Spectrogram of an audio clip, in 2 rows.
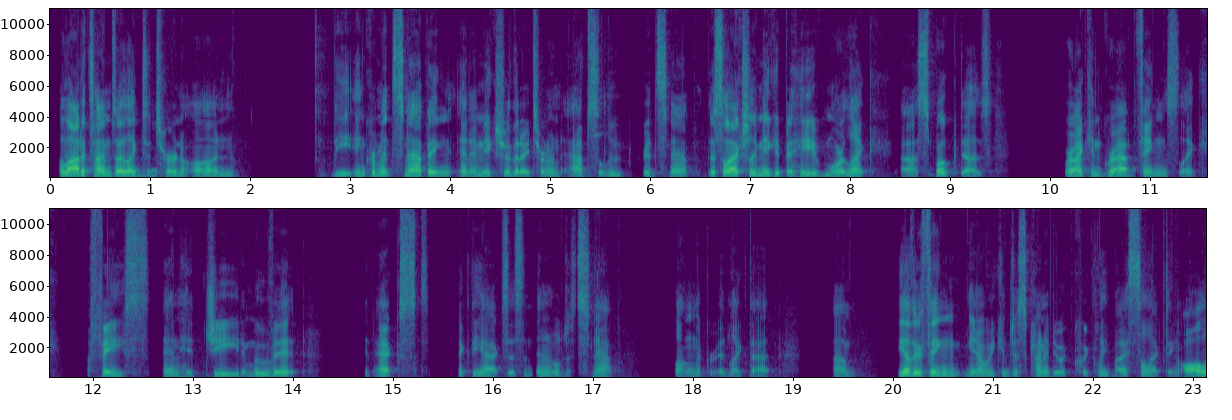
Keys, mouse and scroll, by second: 1.0 click, 5.2 click, 9.6 middle click, 10.0 scroll down 1, 10.9 3, 11.5 right click, 13.6 g, 19.4 right click, 21.1 middle click, 22.6 middle click.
